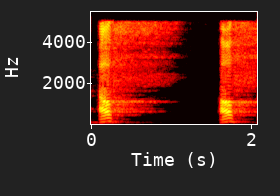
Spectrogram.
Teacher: انظروا إلى مؤخر اللسان كيف فيه ارتفاع، لأن الصاد مستعلية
